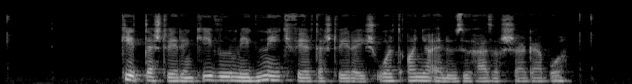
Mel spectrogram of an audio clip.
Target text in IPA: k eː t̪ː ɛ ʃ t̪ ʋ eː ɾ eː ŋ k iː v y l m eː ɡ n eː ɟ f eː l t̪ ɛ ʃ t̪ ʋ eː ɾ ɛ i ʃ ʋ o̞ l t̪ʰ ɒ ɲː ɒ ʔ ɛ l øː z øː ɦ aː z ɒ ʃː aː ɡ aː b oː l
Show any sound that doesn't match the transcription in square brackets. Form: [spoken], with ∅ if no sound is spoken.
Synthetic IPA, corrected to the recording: k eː t̪ː ɛ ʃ t̪ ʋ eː ɾ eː ŋ k iː v y l m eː ɡ n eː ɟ f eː l t̪ ɛ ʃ t̪ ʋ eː ɾ ɛ i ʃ ʋ o̞ l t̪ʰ ɒ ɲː ɒ ʔ ɛ l øː z øː ɦ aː z ɒ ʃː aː ɡ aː b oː l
